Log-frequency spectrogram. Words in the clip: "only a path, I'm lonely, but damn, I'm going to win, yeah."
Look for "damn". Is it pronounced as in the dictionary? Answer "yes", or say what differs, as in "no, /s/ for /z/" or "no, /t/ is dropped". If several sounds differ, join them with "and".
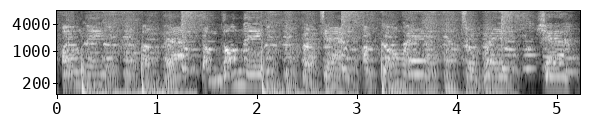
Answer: no, /m/ is dropped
